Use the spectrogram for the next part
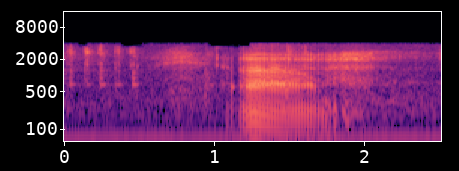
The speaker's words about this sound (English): Here we go. I'm typing with one hand.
